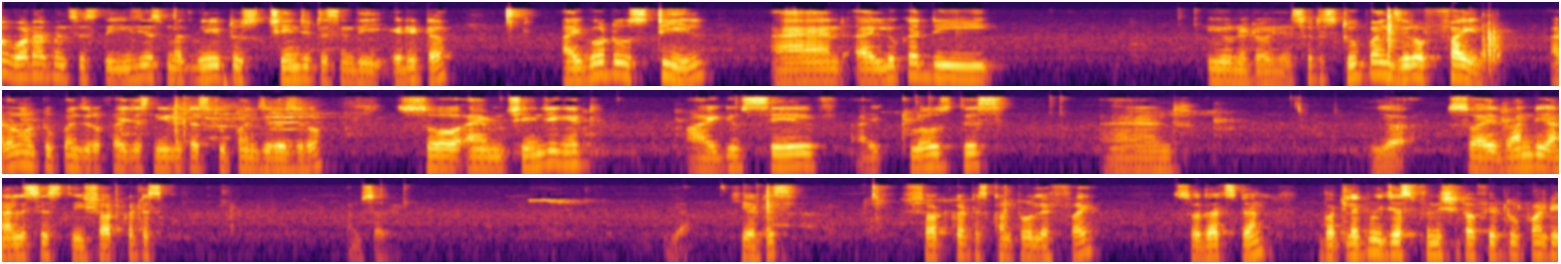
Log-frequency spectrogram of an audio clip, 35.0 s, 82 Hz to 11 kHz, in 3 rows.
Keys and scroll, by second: 24.2 ctrl+F5, 30.7 ctrl+F5.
